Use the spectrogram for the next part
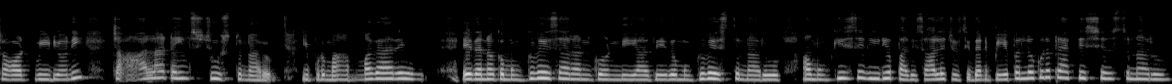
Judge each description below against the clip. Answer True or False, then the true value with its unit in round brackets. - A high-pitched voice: True (240 Hz)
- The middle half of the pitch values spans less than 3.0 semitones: False (3.3 semitones)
